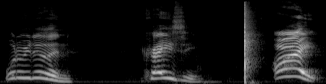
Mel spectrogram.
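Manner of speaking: ordinary talk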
